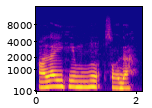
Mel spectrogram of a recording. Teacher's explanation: Hukum dari idham mit lain ini adalah dibaca dengan mendengung makhraj huruf hijaiyah. Mimnya jelas dan mengalun kurang lebih sekitar 2 sampai 3 harakat. · Hukum bacaan ini berlaku ketika mim mati bertemu dengan huruf mim. Dibaca menjadi satu seolah-olah menjadi mim bertasydid dengan disertai dengungan. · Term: idham mimi, idgham mimi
